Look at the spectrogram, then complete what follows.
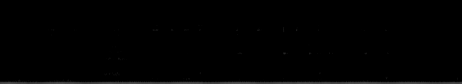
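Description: Fingertip rubbing wax over a rough, gritty gesso-textured glass vase: faint, irregular scratchy strokes over a low steady hum.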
